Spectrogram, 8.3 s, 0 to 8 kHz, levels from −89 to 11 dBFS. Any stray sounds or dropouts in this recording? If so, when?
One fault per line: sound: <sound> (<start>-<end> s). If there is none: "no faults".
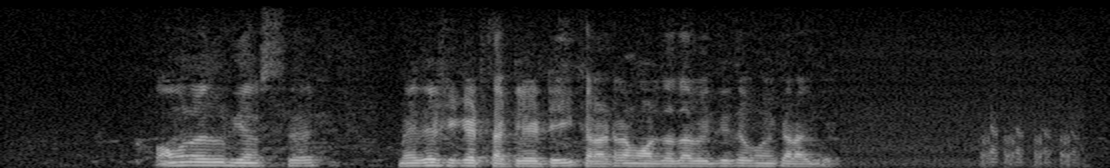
sound: laugh (7.4-8.1 s)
